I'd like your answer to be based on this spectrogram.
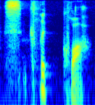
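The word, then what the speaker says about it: Clicquot: Cliqua. Otherwise, if I say it the way it looks like it's pronounced, like the way it's spelled, I might get into some trouble with the FCC.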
